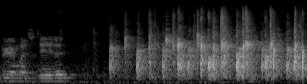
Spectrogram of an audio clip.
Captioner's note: applause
